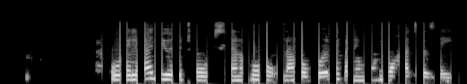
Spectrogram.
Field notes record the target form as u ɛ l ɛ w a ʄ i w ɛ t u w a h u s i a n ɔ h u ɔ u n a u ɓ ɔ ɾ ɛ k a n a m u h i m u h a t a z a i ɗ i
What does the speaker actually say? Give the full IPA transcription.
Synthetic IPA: u ɛ l ɛ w a ʄ i w ɛ t u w a h u s i a n ɔ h u ɔ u n a ɔ ɓ ɔ ɾ ɛ k a n i m u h i m u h a t a z a i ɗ i

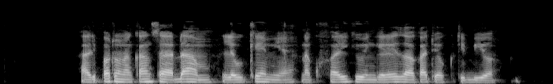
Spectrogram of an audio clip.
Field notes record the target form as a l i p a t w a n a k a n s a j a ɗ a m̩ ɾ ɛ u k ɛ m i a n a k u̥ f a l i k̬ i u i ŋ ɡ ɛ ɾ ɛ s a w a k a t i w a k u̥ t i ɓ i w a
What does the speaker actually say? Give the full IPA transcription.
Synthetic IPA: a l i p a t w a n a k a n s a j a ɗ a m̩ l ɛ u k ɛ m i a n a k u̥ f a ɾ i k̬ i u i ŋ ɡ ɛ ɾ ɛ z a w a k a t i w a k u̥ t i ɓ i w a

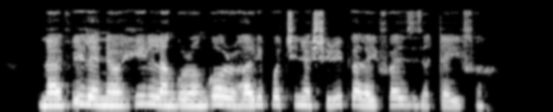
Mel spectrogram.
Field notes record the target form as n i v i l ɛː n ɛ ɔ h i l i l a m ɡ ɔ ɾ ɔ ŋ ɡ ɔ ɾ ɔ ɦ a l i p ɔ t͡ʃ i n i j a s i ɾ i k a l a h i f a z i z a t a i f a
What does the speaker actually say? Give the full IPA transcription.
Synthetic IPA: n a v i l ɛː n ɛ ɔ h i l i l a ŋ ɡ ɔ ɾ ɔ ŋ ɡ ɔ ɾ ɔ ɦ a l i p ɔ t͡ʃ i n i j a ʃ i ɾ i k a l a h i f a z i z a t a i f a

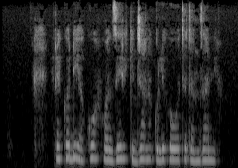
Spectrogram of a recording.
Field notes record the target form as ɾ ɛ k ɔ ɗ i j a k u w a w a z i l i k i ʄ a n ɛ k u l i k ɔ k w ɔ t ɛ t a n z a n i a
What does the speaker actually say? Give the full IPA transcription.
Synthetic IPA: ɾ ɛ k ɔ ɗ i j a k u w a w a z i ɾ i k i ʄ a n a k u l i k ɔ w ɔ t ɛ t a n z a n i a

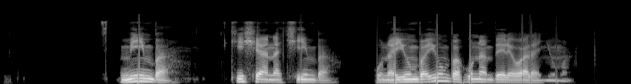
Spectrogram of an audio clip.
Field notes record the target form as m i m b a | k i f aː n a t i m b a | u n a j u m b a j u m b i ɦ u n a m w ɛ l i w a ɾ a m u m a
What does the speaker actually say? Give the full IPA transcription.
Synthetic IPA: m i m b a | k i ʃ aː n a t͡ʃ i m b a | u n a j u m b a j u m b a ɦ u n a m b ɛ l ɛ w a l a ɲ u m a

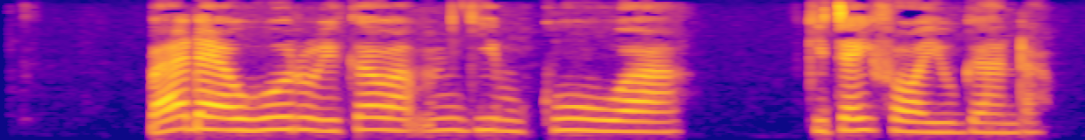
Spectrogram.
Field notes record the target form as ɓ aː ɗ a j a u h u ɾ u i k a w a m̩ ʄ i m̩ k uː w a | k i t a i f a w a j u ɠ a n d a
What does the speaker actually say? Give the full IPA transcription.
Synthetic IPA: ɓ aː ɗ a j a u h u ɾ u i k a w a m̩ ʄ i m̩ k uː w a | k i t a i f a w a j u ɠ a n d a

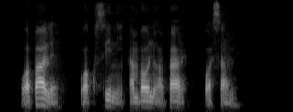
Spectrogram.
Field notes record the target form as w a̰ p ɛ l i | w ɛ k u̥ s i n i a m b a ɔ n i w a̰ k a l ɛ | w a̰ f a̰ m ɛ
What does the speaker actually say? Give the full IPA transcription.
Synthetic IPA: w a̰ p a l ɛ | w a k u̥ s i n i a m b a ɔ n i w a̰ p a l ɛ | w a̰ s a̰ m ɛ

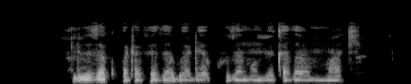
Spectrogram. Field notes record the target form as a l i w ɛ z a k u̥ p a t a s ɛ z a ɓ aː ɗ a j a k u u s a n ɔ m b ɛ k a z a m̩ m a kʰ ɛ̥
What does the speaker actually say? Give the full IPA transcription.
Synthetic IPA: a l i w ɛ z a k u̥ p a t a f ɛ ð a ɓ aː ɗ a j a k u u z a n ɔ m b ɛ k a ð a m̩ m a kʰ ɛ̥

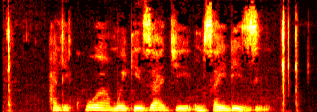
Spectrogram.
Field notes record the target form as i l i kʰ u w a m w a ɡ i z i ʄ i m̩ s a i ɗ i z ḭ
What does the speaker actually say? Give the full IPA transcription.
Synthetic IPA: a l i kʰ u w a m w i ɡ i z a ʄ i m̩ s a i ɗ i z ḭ

